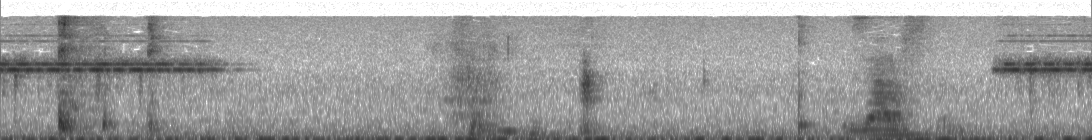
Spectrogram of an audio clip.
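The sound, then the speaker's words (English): A phone rings faintly in the background, picked up by a call participant's open microphone in Philadelphia, one electronic tone at the start and another at the end, with people talking over the gap between rings. “We are now hearing a phone ringing in some distant land.”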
